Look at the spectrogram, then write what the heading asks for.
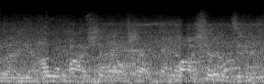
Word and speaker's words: Yahweh: It's not like Yeshua, but you know how This is Yahweh. That's the correct pronunciation. There's no other names. It's Yahweh.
